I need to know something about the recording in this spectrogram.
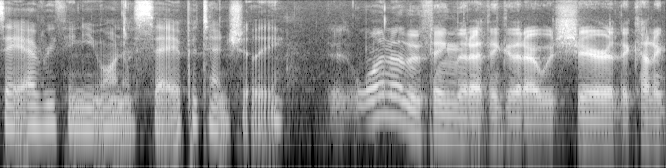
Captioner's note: none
